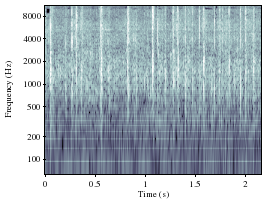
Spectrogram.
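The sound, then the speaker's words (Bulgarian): Audience applause at an information technology event as partner companies are announced, a dense, steady patter of many hands clapping that stays loud and even throughout. “Аплодирайте, това са наши партньори.”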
